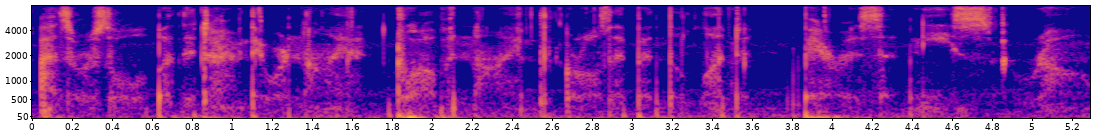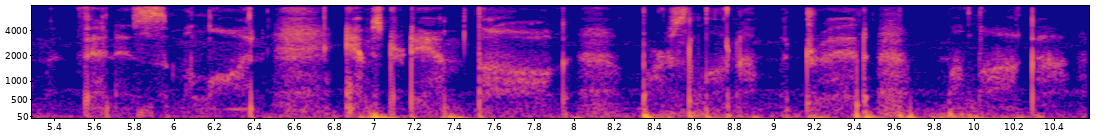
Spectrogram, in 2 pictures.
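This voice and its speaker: A woman speaks in a soft, breathy, intimate whisper, reading a book aloud in ASMR style with casual asides. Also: normal speed, low-quality recording. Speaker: ASMR video creator. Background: thunderstorm outside the window.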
